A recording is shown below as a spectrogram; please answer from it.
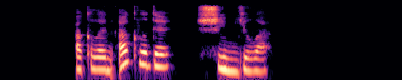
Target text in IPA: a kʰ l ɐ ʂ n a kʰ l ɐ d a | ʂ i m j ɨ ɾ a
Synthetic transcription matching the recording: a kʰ l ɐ n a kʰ l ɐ d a | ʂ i m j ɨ l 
